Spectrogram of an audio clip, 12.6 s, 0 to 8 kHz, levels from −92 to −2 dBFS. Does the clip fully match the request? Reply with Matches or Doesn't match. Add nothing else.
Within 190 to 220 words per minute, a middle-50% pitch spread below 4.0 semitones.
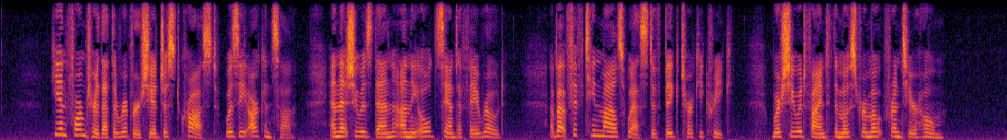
Matches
